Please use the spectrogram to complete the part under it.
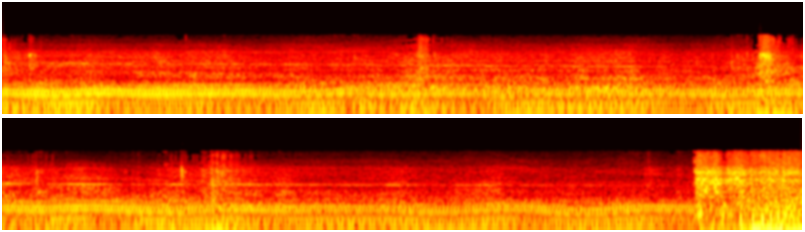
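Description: A mower engine runs with a steady low drone.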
